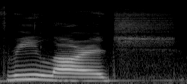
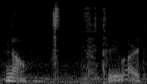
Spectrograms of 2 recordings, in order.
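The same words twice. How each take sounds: First: Said in the usual way. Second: Softer, with a laugh on "no"; laughing self-correction. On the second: Shown as a demonstration. Correcting her food order to the viewers with a soft laugh. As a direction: chuckle and fix "three large" under your breath.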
